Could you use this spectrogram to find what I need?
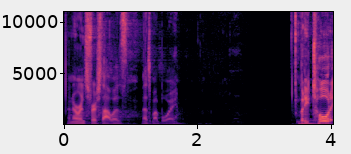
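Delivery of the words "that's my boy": hushed aside. Retold or imitated. Father's private proud thought.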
